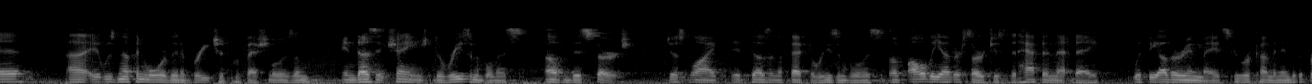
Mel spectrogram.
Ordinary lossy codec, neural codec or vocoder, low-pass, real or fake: MP3, 24 kbps; codec, 16 kHz, 2 kbps, X-Codec, HuBERT features, trained on balanced general audio; 5.4 kHz; fake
